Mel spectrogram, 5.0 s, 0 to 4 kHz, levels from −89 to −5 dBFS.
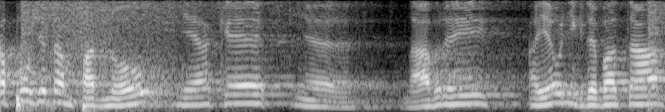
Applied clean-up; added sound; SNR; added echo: none; Shatter; 20 dB; reverberation time 1.5 s.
